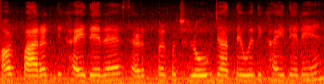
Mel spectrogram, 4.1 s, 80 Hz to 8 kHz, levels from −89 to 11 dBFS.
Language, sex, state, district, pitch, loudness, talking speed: Hindi, female, Uttar Pradesh, Varanasi, 105 Hz, -27 LUFS, 235 wpm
